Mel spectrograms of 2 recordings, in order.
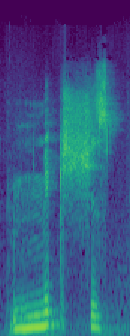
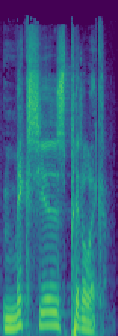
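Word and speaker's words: Mxyzptlk: And I was telling him how to pronounce the name Mr. Mixyzptlk. – Mixyzptlk. – Mixyzptlk. There are actually two versions in Wikipedia of this is the preferred version.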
